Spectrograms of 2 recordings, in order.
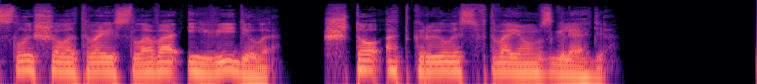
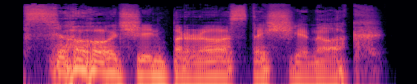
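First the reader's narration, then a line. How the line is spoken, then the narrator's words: Grumble. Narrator (Russian): проворчал Гаур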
